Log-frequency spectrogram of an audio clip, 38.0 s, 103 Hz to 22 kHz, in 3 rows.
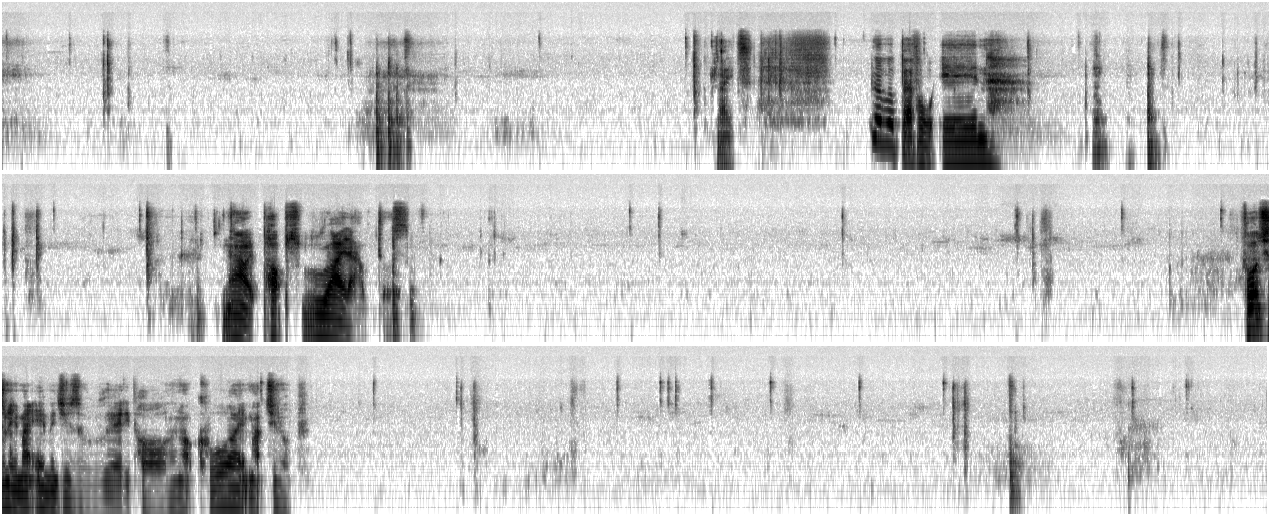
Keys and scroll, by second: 7.4 typing, 12.5 typing.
